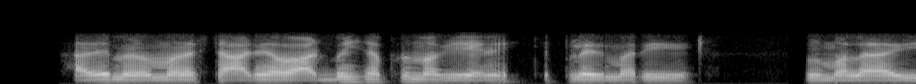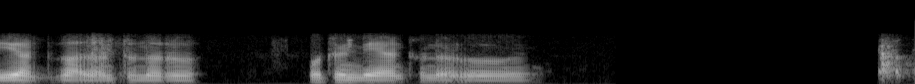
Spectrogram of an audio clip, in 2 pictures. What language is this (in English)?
Telugu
